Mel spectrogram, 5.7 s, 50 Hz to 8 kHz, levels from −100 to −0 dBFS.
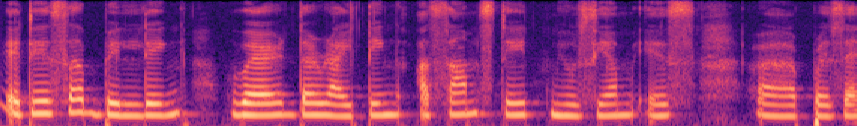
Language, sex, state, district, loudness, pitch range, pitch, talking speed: English, female, Assam, Kamrup Metropolitan, -18 LUFS, 225-245 Hz, 235 Hz, 135 wpm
